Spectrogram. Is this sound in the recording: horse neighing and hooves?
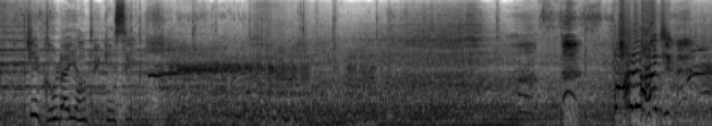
yes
